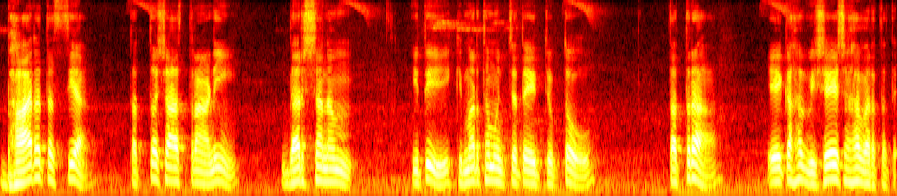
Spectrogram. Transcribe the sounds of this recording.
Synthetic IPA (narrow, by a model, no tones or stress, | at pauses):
bʱaːɾɐt̪ɐsjɐ | t̪ɐt̪ʋɐʃaːst̪ɾaːɳi | d̪ɐɾʃɐnɐm | it̪ikimɐɾt̪ʰɐmut͡ʃːɐt̪eːt̪juk̚t̪oː | t̪ɐt̪ɾɐ | eːkɐɦɐ̆ʋiʃeːʃɐɦɐʋɐɾt̪ɐt̪e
